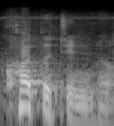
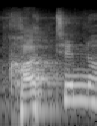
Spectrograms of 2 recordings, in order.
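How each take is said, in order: First: ক্ষতচিহ্ন with "o" after t; ক্ষতচিহ্ন in four syllables; linking vowel sounded. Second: ক্ষতচিহ্ন with t fused into ch; no linking vowel. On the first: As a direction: say ক্ষতচিহ্ন as "khawto-chinno". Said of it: "উচ্চারণ হবে". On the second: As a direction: say ক্ষতচিহ্ন as "khawt-chinno". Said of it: "হবে না". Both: Shown as a demonstration.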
